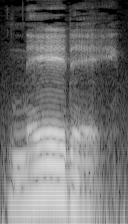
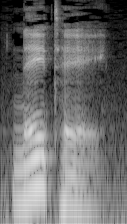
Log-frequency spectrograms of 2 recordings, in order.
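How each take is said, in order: First: The middle consonant is a softened D sound. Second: The middle consonant is a hard T sound. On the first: The speaker calls it right. "That T has to be softened to a D" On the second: The speaker calls it wrong. "you would think it would be pronounced nete, but it's not"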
